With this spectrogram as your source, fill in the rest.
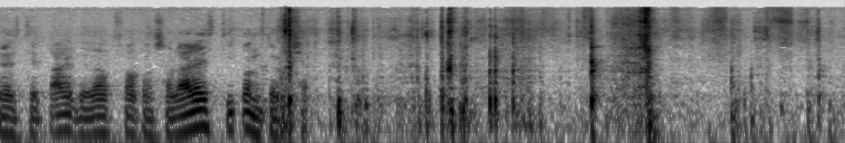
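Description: Cardboard rustles and scrapes as a box is handled and opened close by.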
